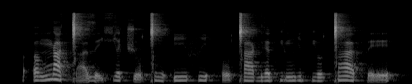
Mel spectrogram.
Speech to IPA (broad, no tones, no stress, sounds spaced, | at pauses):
ʔ ʌ ŋ a ɡ͡ǀ a̰ z ḛ ç ʌ t͡ʃ o̰ ǀ e̤ ʔ i f i h o̰ ǀ a ɡ ɛ pʲ ʌ ŋ i pʲ o ɡ͡ǀ a θ ḛ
